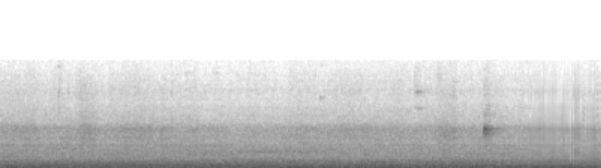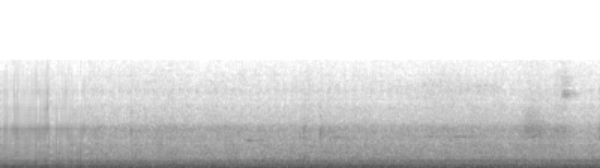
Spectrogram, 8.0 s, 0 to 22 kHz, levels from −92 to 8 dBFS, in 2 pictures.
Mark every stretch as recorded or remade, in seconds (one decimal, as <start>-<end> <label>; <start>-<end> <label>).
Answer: 0.0-3.5 recorded; 3.5-4.6 remade; 4.6-8.0 recorded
